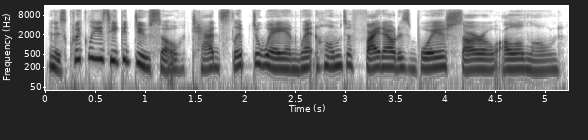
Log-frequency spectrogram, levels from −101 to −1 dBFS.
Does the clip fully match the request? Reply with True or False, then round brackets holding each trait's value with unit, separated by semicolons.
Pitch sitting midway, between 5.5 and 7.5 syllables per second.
False (205 Hz; 5.6 syllables/s)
